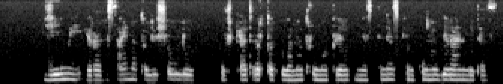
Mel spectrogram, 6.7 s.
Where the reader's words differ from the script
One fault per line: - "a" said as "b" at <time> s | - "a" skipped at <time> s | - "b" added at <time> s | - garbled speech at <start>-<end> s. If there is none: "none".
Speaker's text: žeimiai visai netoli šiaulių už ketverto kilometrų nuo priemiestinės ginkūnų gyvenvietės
- "yra" added at 1.2 s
